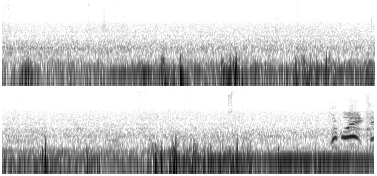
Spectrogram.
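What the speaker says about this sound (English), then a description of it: "The wind's been blowing this hard all day" Strong wind blowing outdoors in an Alabama backyard, a gusty rumbling roar against the microphone with rustling and clattering, under someone talking throughout.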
